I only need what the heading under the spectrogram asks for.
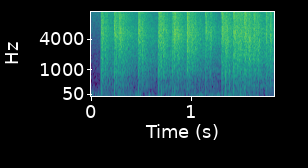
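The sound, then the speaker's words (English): A rapid, irregular string of firecrackers bursts, sharp loud cracks piling over one another in a continuous crackling barrage with no voices. “At another boat, a guy lights a box of crackers and covers his body in the storm of sparks, which showers his head, neck”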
